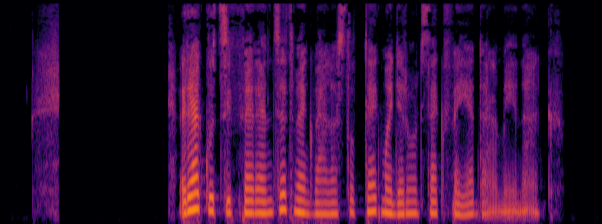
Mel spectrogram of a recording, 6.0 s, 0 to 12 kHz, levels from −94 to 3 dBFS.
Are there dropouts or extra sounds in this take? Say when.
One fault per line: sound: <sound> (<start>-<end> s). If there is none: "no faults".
no faults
